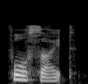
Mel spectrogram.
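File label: "foresight", British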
